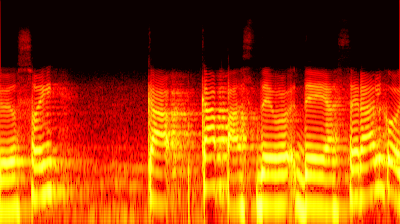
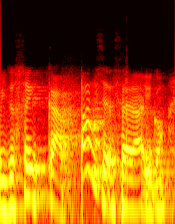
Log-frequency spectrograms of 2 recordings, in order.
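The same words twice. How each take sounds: First: CAPAZ stressed on its first syllable, CA; wrong stress on CAPAZ. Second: CAPAZ stressed on its last syllable, PAZ; correct stress on CAPAZ. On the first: Teacher testing the wrong accent, stress on first syllable of CAPAZ. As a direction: try CAPAZ as CApaz. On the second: Teacher confirming where the accent falls, stress on last syllable of CAPAZ. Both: Shown as a demonstration. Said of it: "aquí está la".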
